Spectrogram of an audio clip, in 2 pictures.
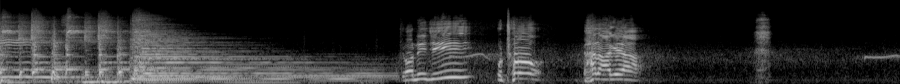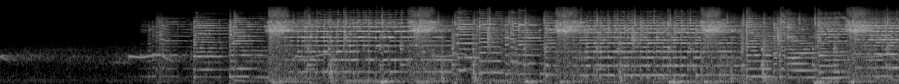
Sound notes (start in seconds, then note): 7.6 gasps; 10.5 banjo playing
